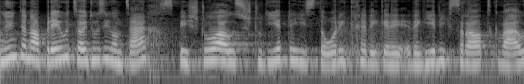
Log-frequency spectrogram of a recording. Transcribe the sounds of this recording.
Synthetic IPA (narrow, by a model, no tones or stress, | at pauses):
mnyːntənɑprɪlt͡sʋœjtuːsiɡʊntsæχsb̥ɪʃd̥uɑwsʃtudiːətəhistoːɾikχəɾrɛɡiəɾɪksrɑːtkvɛːl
